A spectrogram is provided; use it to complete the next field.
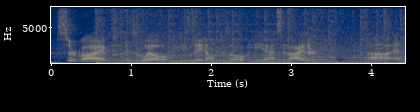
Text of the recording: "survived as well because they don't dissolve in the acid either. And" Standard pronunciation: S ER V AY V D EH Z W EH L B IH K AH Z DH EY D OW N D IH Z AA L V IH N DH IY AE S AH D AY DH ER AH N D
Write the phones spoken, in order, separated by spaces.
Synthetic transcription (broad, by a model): S ER V AY V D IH Z W EH L B IH K AH Z DH EY D OW N D IH Z AA L V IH N DH IY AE S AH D AY DH ER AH N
